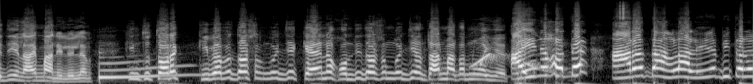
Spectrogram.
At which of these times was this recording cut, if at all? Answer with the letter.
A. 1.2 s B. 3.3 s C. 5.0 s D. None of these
C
